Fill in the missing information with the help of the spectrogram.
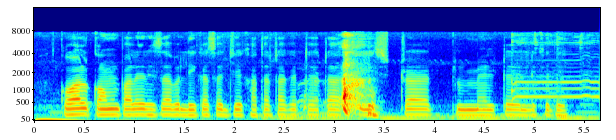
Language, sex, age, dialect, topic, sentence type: Bengali, male, 18-24, Jharkhandi, banking, statement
